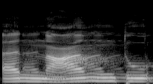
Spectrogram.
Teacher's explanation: ہلانا بھی نہیں ہے اور عین کی آواز مکمل آنی چاہیے۔ انعمت، اور تا کو لمبا بھی نہیں کریں گے۔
